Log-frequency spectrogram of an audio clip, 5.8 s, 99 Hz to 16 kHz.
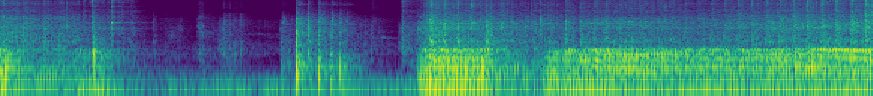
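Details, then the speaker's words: Husqvarna trimmer running a generic tune-up-kit spark plug instead of the recommended QC J8Y: sputters, pops and gaps, then a ragged, uneven buzz; misfire from the wrong spark plug, unusable. "ah as you can see that spark plug ran absolutely terrible completely unusable"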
